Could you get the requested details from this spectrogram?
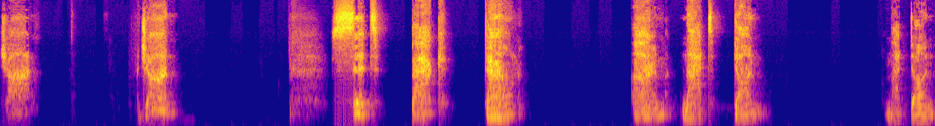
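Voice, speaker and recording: A put-on character voice, raspy and fairly high, moves at a very slow pace with long, frequent pauses. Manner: very firm.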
